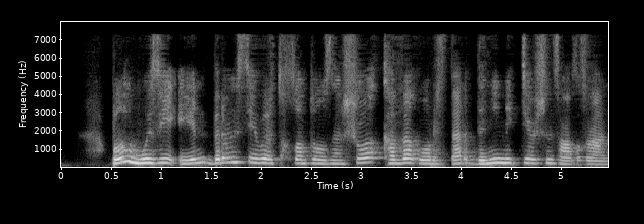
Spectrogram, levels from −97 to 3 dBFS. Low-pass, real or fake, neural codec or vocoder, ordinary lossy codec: none; fake; codec, 16 kHz, 1.1 kbps, Voila-Tokenizer; none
